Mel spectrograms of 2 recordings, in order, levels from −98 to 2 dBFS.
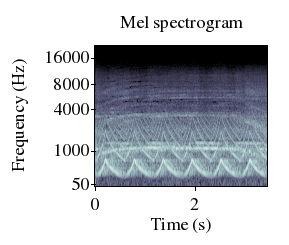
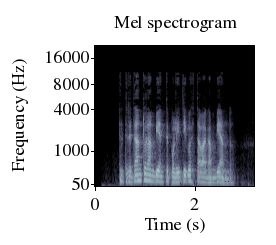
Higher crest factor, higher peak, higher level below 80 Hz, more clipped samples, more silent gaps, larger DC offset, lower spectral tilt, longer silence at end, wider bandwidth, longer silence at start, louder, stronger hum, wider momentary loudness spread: second, 12 dB vs 20 dB; first, -4 dBFS vs -12 dBFS; about the same, -58 dBFS vs -56 dBFS; neither; neither; neither; second, -3 dB/octave vs -7.5 dB/octave; second, 0 s vs 0.45 s; about the same, 11 kHz vs 11.5 kHz; second, 0 s vs 0.45 s; first, -15 LUFS vs -32 LUFS; neither; second, 2 LU vs 13 LU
